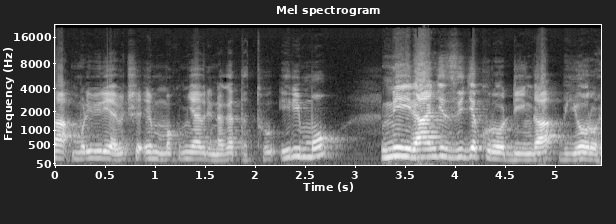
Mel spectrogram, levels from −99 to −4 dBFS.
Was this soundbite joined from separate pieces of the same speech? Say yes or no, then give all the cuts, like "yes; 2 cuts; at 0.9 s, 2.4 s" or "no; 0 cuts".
yes; 1 cut; at 3.2 s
